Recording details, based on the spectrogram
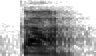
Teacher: Kaf sudah disampaikan yaitu ada di alisan yaitu ujung lidah menyentuh langit-langit yang berdaging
